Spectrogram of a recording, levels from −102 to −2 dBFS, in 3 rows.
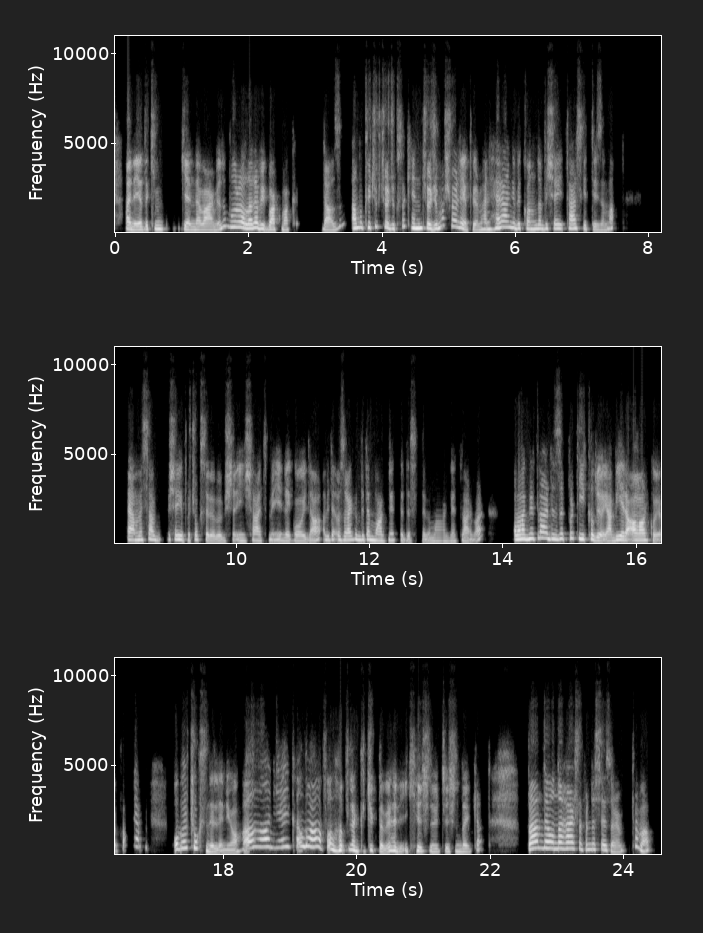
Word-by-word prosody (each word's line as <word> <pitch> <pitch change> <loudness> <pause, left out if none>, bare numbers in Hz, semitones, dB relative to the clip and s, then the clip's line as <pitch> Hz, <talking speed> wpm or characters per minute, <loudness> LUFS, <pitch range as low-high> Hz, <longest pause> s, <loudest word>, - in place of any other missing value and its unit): hani, 195 -5 +3
ya 180 +1 +2
da 195 - +1
"Kim 210 -1 +1 0.2
kendine 175 -4 -1
vermiyordun?" 165 - -2
Buralara 280 -5 +4
bir 220 - +1
bakmak 185 - -1 0.4
lazım 165 - -4
ama 270 +2 +4
küçük 320 +5 -3
çocuksa, 300 +4 -1
kendi 255 -4 +7
çocuğuma 245 - +2
şöyle 350 -7 -2
yapıyorum, 165 -3 -2
hani, 195 0 0
herhangi 280 +4 +2
bir 245 - +1
konuda 220 -2 0
bir 230 - +1
şey 235 -1 -1
ters 240 0 0
gittiği 190 -6 -6
zaman 155 - -6 0.9
Ya, 210 -2 +3
mesela 220 +3 0 0.2
şey 240 0 +2
yapıyor, 220 -7 0
çok 225 +1 -4
seviyor, 155 -6 -3
böyle, 155 -1 -4
bir 165 - -11
şey - - -6
inşa 170 +2 -4
etmeyi 210 +1 -7
legoyla, 160 -2 -3
a, 215 - -4
bir - - -4
de 235 - -3
özellikle 215 +2 0
bir 220 - -1
de 230 - +1
magnetle 190 -1 -1
de - - -7
seviyor. 140 +1 -12
Magnetler 155 0 -9
var. - - -7 0.5
O 240 - +5
magnetler 270 +4 +4
de 265 - +2
zırt 265 +2 0
pırt 300 0 -6
yıkılıyor, 255 -7 +3
yani, 165 +1 -1
bir 210 - +2
yere 205 -2 +4
ağır 195 0 +4
koyuyor, 255 +1 -6
falan. - - -8
Ya, 445 0 -4 0.5
o, 300 +3 +2
böyle, 375 - +2
çok 370 -2 0
sinirleniyor. 155 -9 -1
"A, - - +5 0.4
niye 405 +3 -6
yıkıldı?" 465 +1 -1 0.3
falan 255 -1 +4
filan. 255 -3 +3
Küçük 250 +7 -5
tabii, 175 +3 +1
hani, 230 -5 +3
2 195 +4 -3
yaşında, 200 -4 -1
3 175 +4 -10
yaşındayken. 180 - -4 0.7
Ben 365 +3 +5
de 370 - +5
ona 350 -1 +3
her 345 0 +4
seferinde 300 -2 -4
şey 275 -2 -1
soruyorum, 175 +2 -6
"Tamam, 465 - -3
225 Hz, 210 wpm, -23 LUFS, 180-270 Hz, 0.9 s, kendi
